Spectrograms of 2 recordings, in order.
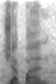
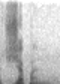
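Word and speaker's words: Štěpán: It's like Steven, but you say Stefan. So Shepan. Shepan, yeah.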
